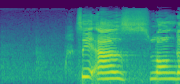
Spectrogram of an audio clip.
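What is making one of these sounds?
A woman speaks with animation into a nearby microphone.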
